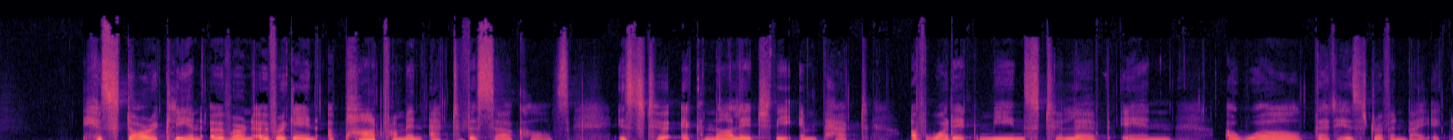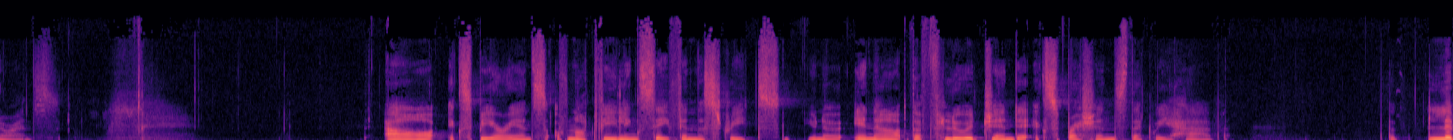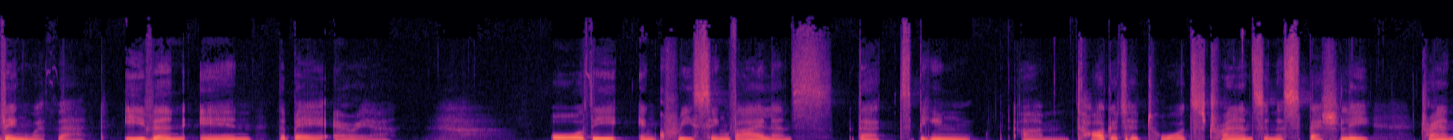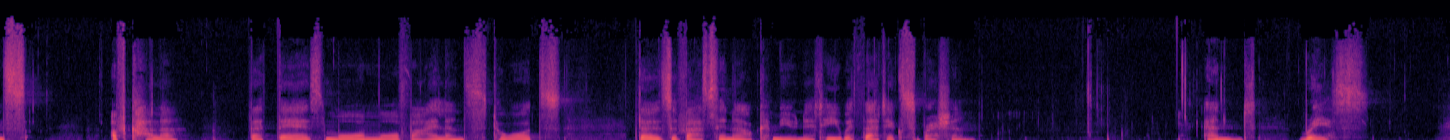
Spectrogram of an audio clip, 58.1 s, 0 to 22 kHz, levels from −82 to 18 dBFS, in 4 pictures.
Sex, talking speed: female, 95 wpm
